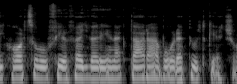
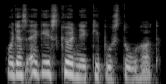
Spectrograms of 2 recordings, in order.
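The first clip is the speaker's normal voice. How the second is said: plain reading voice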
